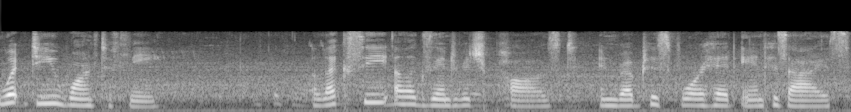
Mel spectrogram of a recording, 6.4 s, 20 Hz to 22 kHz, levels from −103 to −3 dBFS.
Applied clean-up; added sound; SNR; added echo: none; Bird vocalization, bird call, bird song; 13 dB; none.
